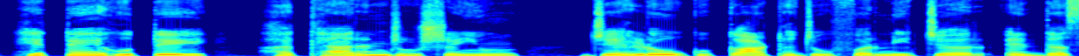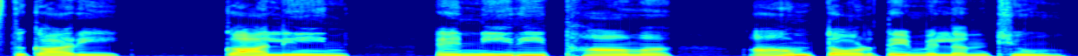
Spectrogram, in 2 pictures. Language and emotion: Sindhi, neutral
